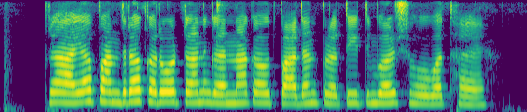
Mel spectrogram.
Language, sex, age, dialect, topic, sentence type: Magahi, female, 36-40, Central/Standard, agriculture, statement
